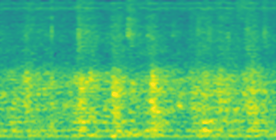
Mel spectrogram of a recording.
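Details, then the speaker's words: Samsung washing machine after repair: drum turning with steady low hum and even whir, no knocking — drum noise fixed. "после ремонта звук исходил из шлифа барабана звук устранён не стучит Работает"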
